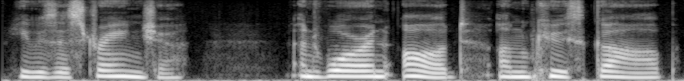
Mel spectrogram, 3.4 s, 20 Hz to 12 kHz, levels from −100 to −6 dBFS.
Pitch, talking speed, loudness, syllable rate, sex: 210 Hz, 175 wpm, -16 LUFS, 4.4 syllables/s, female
